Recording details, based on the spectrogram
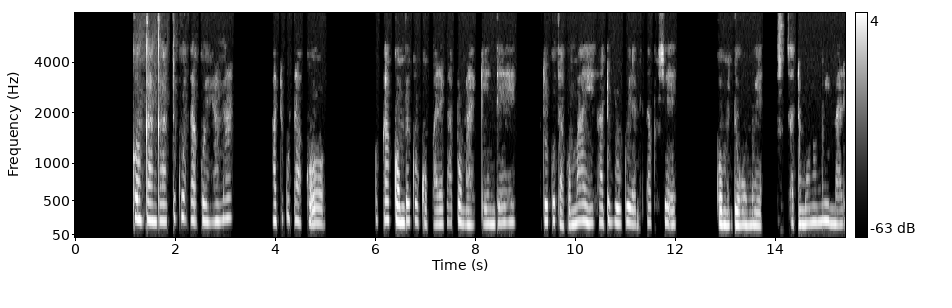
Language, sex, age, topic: Oshiwambo, female, 18-24, agriculture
